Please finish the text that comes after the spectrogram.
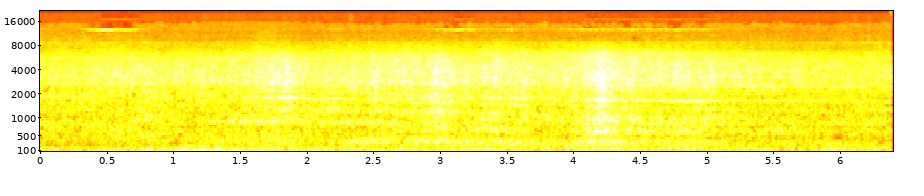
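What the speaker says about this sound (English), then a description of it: "There we go, Lufthansa A340 300. I believe this is the Star Alliance livery coming in from Frankfurt." A Lufthansa Airbus A340-300 four-engine airliner arriving at Boston Logan from Frankfurt makes a fairly faint, distant engine drone that rises and falls in gentle swells, with no speech.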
